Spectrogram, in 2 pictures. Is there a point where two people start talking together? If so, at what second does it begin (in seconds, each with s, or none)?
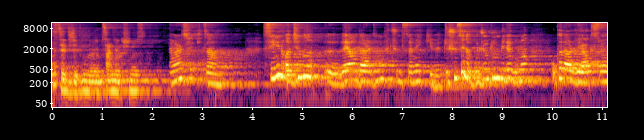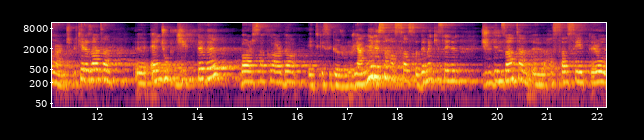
none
